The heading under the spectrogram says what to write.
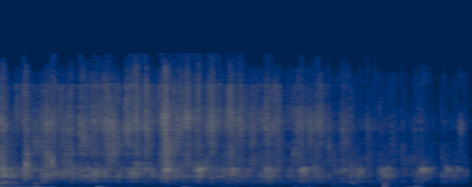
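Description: An audience applauds steadily for several seconds, a dense wash of many hands clapping with no single rhythm, slowly thinning toward the end as a few low voices murmur underneath.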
